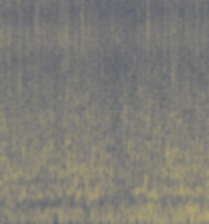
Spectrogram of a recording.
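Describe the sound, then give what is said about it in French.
Gentle water lapping along the coast at Iwajima, Japan, a soft continuous wash with no distinct splashes and no voices. “Voilà, le petit clapotis.”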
